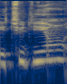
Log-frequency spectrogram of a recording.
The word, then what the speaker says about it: étudiant: So, je suis étudiant is for a male. Je suis étudiante. Étudiante. And in that case, you pronounce the t. You don't pronounce the t with the male version, okay?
